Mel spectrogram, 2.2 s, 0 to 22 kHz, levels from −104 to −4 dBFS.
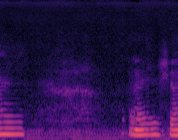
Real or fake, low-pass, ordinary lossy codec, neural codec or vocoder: fake; none; none; codec, 44.1 kHz, 2.6 kbps, SNAC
